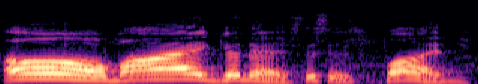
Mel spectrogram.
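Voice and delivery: high, slow, loud mock glee; hammed-up sarcastic joy; sarcastic exaggerated delight. Real, not acted. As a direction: overact the fun ironically. Sarcastic hyped reaction.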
